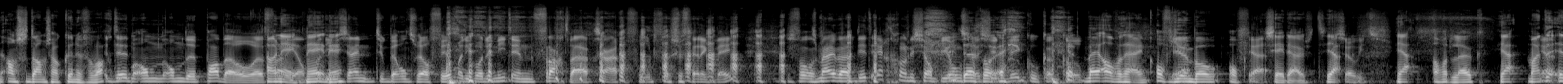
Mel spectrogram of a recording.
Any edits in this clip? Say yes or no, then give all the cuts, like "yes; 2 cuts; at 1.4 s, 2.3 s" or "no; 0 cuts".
yes; 1 cut; at 1.3 s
